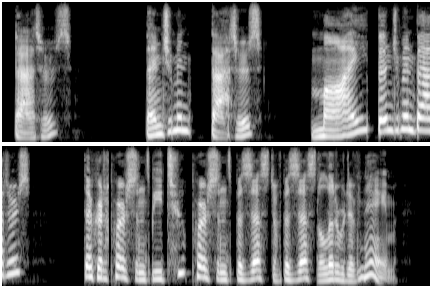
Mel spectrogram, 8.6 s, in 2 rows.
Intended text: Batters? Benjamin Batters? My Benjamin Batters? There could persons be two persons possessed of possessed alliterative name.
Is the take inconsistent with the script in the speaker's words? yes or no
no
